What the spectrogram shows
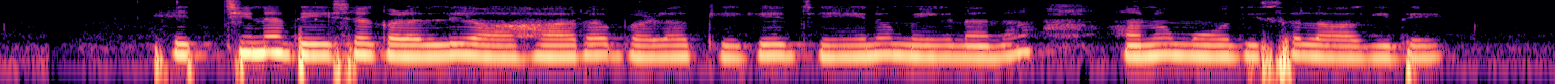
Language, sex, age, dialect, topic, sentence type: Kannada, female, 18-24, Central, agriculture, statement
